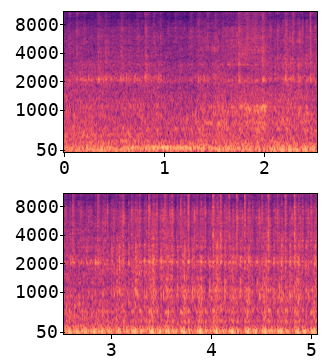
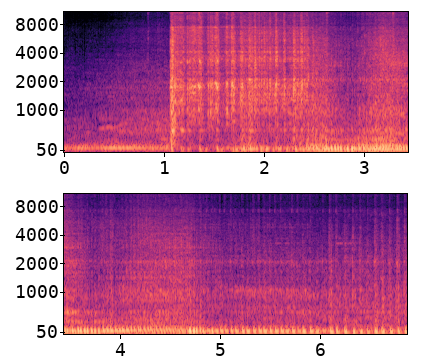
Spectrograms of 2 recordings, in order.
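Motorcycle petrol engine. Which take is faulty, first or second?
first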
